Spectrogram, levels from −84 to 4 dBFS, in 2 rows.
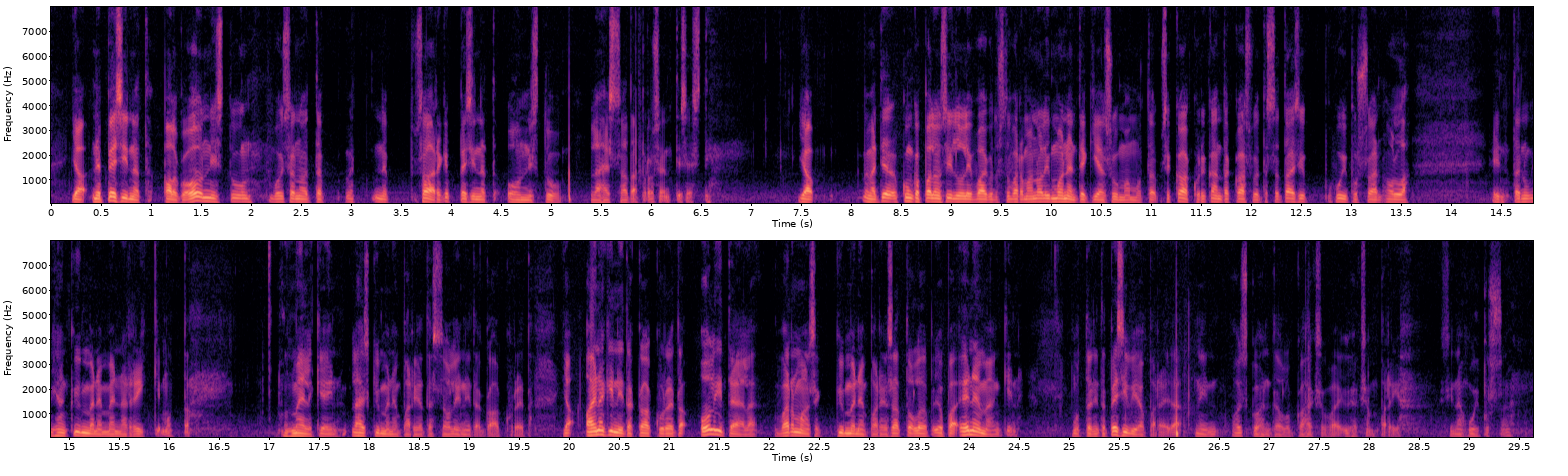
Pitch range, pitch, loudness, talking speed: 95-120 Hz, 110 Hz, -21 LUFS, 160 wpm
